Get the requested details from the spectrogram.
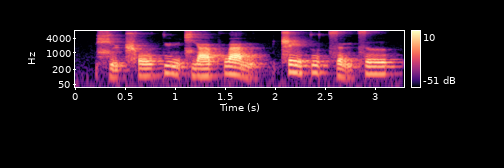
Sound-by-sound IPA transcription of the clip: ɕ y̰˨˩ ʈ͡ʂʰ o˧˥ ʊ̯ t̪ y˥˩ n t͡ɕ j ä˧˥ pʰ w a˥˩ n | ʈ͡ʂ e˥˧ ɪ̯ t̪ u˥˩ t͡s ə̰˨˩ n t͡s ɹ̩˥

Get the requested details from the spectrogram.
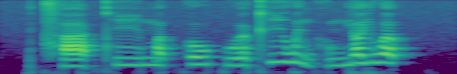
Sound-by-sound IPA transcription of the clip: t͡sʰ aː˨ k̚ pʰ iː˧ m ɐ˨ k̚ h o˧ w kʷ œː˨ kʰ iː˥ w ɪ˨˩ ŋ h ʊ˨˧ ŋ j ɐ˥ j w ɐ˥ p̚

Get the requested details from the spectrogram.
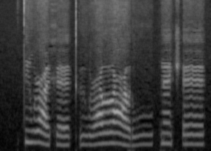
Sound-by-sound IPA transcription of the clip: t ĩ˦ w ʕ ɛ˨ x ɛː˨ kʼ ʉ˨ w ʕ ʌː˦ ʕ ʌ˨ ɾ uː˦ | ɾ ɛ̃˦˨ t͡ʃʼ ɛː˦

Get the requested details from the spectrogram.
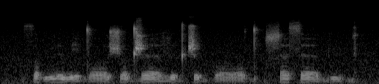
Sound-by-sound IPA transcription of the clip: θ ɔ˦˨ ɡ ŋ͡m ɘ˦˨ w e˨˩˦ d ɔː˨˩˦ ʃ ɔ˦˨ d ʐ ɜː˦˨ v ɘ˦˨ d ʈ͡ʂ ɘ˦˨ d ɓ ɔː˨˩˦ d | ɬ ɐ˧˥˧ s ɜː˦˨ b ʉ˦˨ ɡ

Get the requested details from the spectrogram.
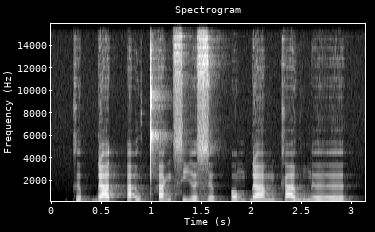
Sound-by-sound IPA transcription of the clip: k ə˨˩ p̚ ɗ a˦˥ t̚ ʔ a̰˧˥ w t̪ʰ a̰˧˨ ŋ s i˧ ə̯ z ə˨˩ p̚ ʔ ɔ̰˧˨ m ɗ a˧ m k a˧˩ w n əː˨˦

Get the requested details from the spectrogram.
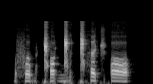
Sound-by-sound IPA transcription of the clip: f ɤ˨ b ǁ ɔ˨ ɡ͡ǁ ʌ˦ ǁʰ ɜ˦ t͡ʃ ʔ ɔ˨

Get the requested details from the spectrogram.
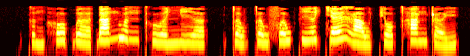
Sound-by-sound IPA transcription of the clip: k ə˨˩˨ ŋ h o˧ ɓ əː˨˩ ɗ a˧˥ n w ə˧ ŋ t̪ʰ u˨˩ ə̯ ɲ i˨˩ ə̯ | t̪ ə˨˩˨ w t̪ ə˨˩ w f ə˧˥ w k i˧˥ ə̯ c ɛ˧˥ ɣ a˨˩ w c o˨˩˦ t̪ʰ a˧ ŋ ʈ ə˨˩˨ j

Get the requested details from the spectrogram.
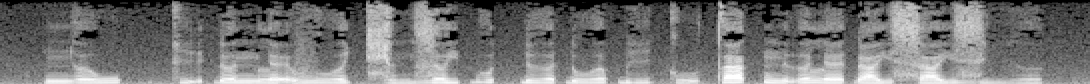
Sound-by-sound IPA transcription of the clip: ɲ ə˨˦ w | k ḭ˧˨ ɗ ə˧ n l ɛ̰˧˨ v u˧ ə̯ t͡ɕ ə̤˨˩ n z ə˧ j ɓ u˦˥ t̚ ɗ ɨ˧ ə̯ ɗ u˨˦ ə̯ ɓ i˨˦ k u˧˩ t̪ a˦˥ k̚ n ɨ̰˧˥ ə̯ l ɛ˨˦ ɗ a˨˦ j s a˨˦ j z i̤˨˩ ə̯

